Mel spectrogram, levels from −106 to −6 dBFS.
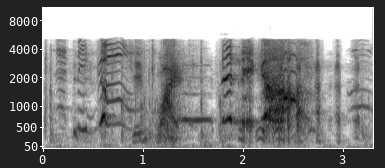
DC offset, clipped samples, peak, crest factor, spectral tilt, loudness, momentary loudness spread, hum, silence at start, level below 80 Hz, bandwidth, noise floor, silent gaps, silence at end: under 0.1%; under 0.1%; -2 dBFS; 18 dB; -7 dB/octave; -16 LUFS; 21 LU; none; 0.15 s; -58 dBFS; 5.4 kHz; -39 dBFS; none; 0.05 s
